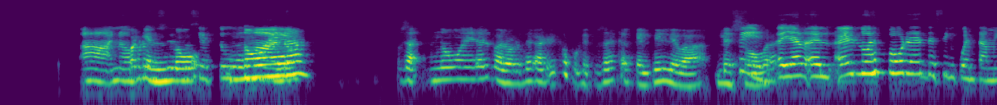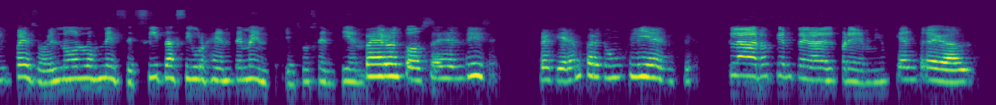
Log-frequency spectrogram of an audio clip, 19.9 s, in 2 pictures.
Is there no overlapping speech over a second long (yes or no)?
no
